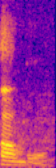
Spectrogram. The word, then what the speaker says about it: Humble: he said yes the h is solid like wild cat i mean it h is silent wildcats i don't know he's in my humble oh that's that's the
